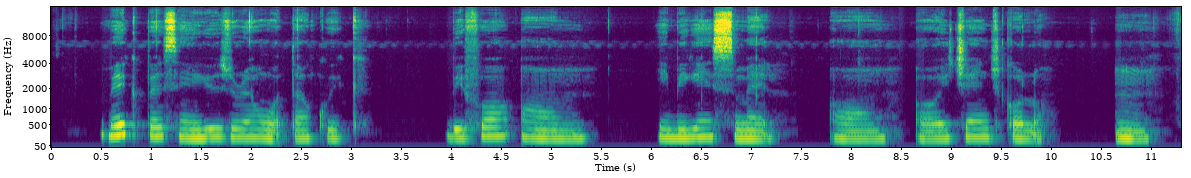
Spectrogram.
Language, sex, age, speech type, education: Nigerian Pidgin, female, 30-45, spontaneous, tertiary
